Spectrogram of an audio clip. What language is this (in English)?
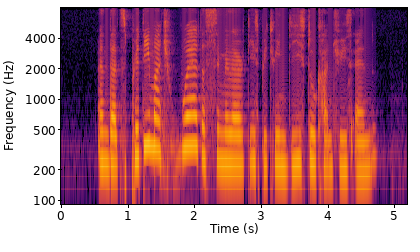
English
